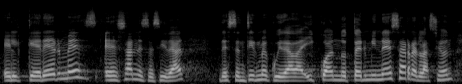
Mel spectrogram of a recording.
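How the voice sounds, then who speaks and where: A woman's voice: medium pitch, moderate pace. A woman co-hosting a podcast, talking candidly and reflectively in casual chat. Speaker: podcast co-host.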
